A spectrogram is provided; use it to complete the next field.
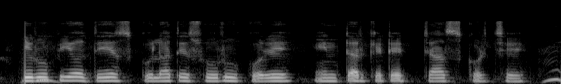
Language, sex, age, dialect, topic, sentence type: Bengali, male, 31-35, Western, agriculture, statement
